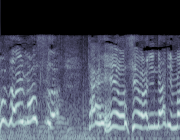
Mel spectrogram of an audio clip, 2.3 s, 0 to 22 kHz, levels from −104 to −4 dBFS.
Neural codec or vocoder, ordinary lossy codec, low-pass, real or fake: none; none; none; real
